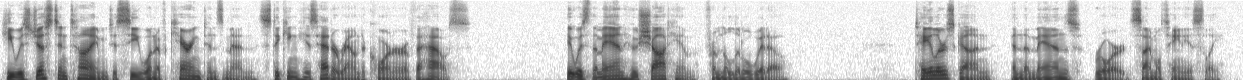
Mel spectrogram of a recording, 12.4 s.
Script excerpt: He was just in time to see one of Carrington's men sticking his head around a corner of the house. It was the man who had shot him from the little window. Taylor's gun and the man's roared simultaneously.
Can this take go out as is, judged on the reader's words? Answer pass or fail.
fail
